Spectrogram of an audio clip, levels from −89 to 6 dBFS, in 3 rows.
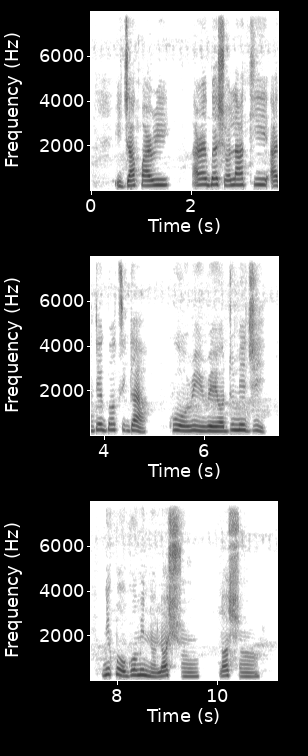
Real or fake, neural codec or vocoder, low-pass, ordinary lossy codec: real; none; none; none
